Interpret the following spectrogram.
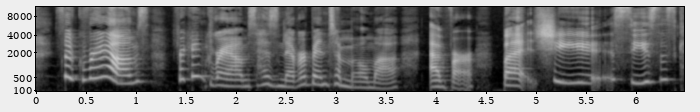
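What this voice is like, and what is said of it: Usual voice. Nothing is said of it.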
